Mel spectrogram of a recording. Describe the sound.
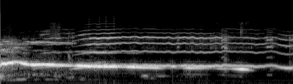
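A cat that has just been woken gives a long, drawn-out meow. The single cry is tonal and wavering, sustained for several seconds without a break.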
